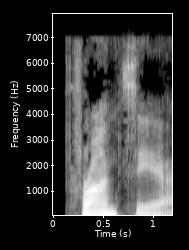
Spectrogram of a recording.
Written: francia

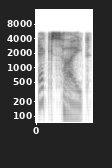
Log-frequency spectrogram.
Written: x-height

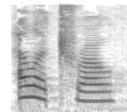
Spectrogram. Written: elytro

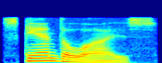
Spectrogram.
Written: scandalize

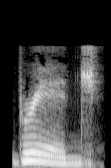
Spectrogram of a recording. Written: bridgelike

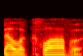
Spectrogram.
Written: balaclava

